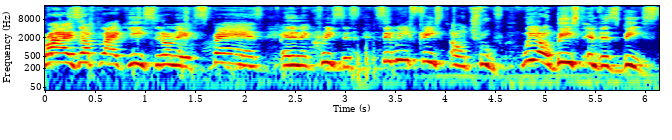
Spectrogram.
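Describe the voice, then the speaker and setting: A high-pitched woman at a moderate pace over noticeable background noise. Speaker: spoken word poet. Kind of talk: spoken word poetry performance.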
